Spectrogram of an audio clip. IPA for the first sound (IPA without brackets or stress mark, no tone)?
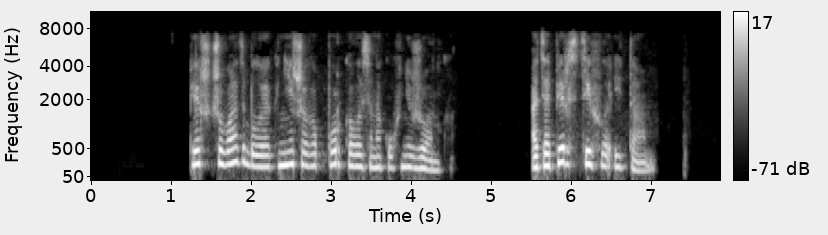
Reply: pʲ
